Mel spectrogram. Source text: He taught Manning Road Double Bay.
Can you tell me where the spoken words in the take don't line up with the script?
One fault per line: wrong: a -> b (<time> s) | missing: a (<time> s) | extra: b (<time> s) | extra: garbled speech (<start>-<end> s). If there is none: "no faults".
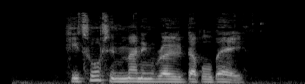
extra: in (1.1 s)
